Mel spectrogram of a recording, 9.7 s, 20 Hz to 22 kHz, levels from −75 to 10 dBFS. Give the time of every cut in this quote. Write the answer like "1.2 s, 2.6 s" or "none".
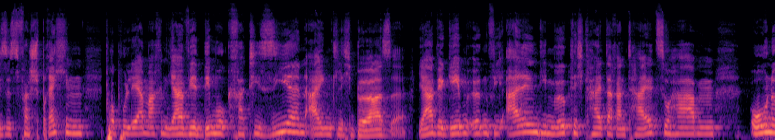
1.3 s, 5.2 s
